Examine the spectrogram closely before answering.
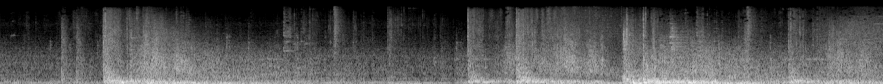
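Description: Explosions boom loudly and echo.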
